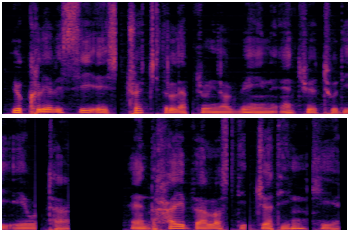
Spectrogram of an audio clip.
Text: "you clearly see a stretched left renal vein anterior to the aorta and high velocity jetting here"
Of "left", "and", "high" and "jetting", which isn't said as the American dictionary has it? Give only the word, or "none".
left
